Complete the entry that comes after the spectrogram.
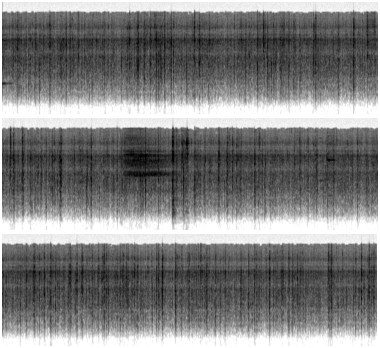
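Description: Heavy rain pattering on a vinyl sheet overhead, a dense steady crackle of drops. A brief louder hiss and a sharp click come about eight seconds in.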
